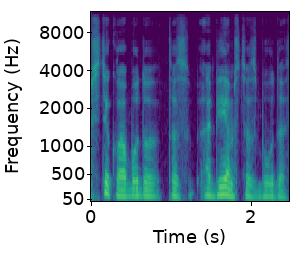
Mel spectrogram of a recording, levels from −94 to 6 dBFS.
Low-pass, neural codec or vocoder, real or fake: 10.8 kHz; vocoder, 24 kHz, 100 mel bands, Vocos; fake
